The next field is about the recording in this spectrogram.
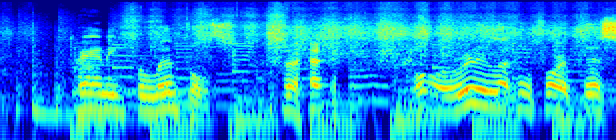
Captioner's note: rattling sound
